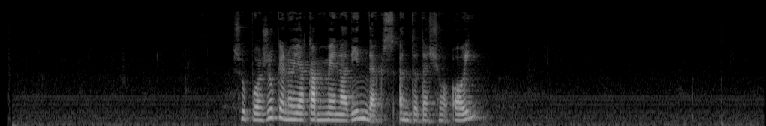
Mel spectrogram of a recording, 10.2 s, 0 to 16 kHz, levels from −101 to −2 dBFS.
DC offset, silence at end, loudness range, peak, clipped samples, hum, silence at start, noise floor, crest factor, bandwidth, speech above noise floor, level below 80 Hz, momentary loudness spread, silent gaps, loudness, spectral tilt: under 0.1%; 3.8 s; 9 LU; -22 dBFS; under 0.1%; none; 3.15 s; -76 dBFS; 24 dB; 11.5 kHz; 35 dB; -78 dBFS; 10 LU; none; -42 LUFS; -6.5 dB/octave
